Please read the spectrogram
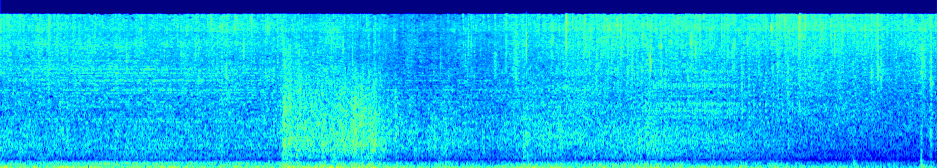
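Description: Steady rain falling over a deep low rumble, with a louder surge of rain noise about three and a half seconds in that lasts around a second.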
